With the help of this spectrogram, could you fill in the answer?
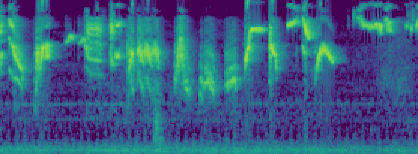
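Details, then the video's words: Orange-headed thrush in varied song: rapid strings of scratchy, warbling notes and sharp upslurred whistles, each phrase about half a second long and following closely on the last, ending in high thin whistles. "Masteran Anis Kembang"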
